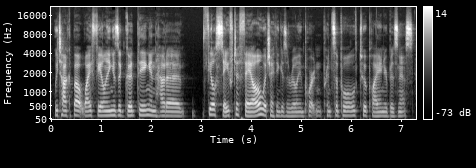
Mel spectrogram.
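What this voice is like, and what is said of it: Low, raspy sick voice. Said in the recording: “I was sick at the time we recorded this, so I apologize for my low and raspy voice”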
